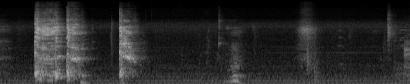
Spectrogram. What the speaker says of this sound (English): I hate it when I'm speaking and I start coughing.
